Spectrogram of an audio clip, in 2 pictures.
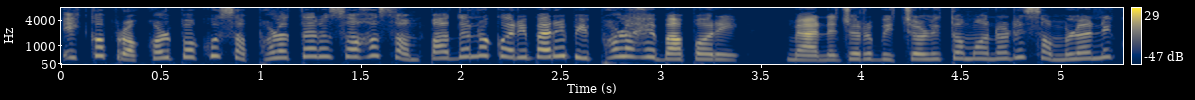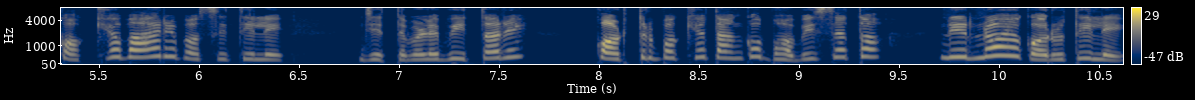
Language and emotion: Odia, fearful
